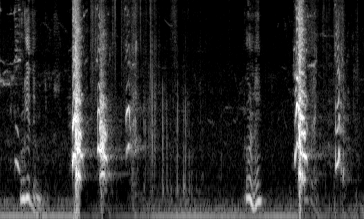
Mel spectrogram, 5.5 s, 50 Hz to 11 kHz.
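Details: A female English Springer Spaniel, always crazy for thrown sticks, stones and balls, barks sharply in short, uneven explosive bursts, with a person's voice in between, at a waterside spot where the bank is about 2 feet above the water.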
